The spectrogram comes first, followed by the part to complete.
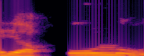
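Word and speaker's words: يقول: ketika membaca arti perkata ma yakullul ya Umi bacanya seperti apa yang diucapkan muadzin sebaiknya ketika perkata maka dibacanya juga sesuai dengan masing-masing lafaznya itu ya katanya yaqulu jadi jangan dibaca sampai lam sukun nanti Al Muazin itu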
